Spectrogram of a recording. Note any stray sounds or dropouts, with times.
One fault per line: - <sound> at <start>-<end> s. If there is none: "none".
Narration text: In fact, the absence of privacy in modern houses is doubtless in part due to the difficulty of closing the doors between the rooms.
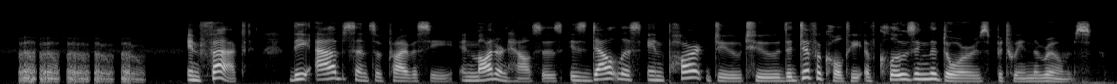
- laugh at 0.2-1.5 s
